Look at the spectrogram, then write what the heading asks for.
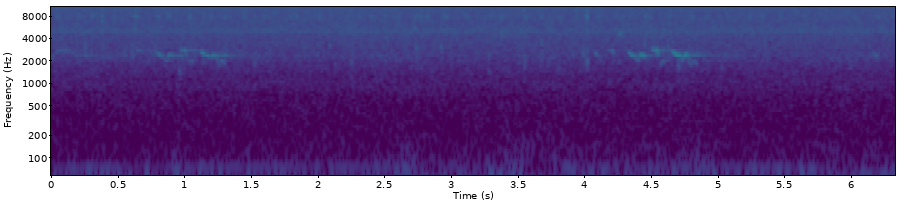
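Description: A bird calling twice, a short warbling chirp phrase each time, about three and a half seconds apart, over a low steady rumble.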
